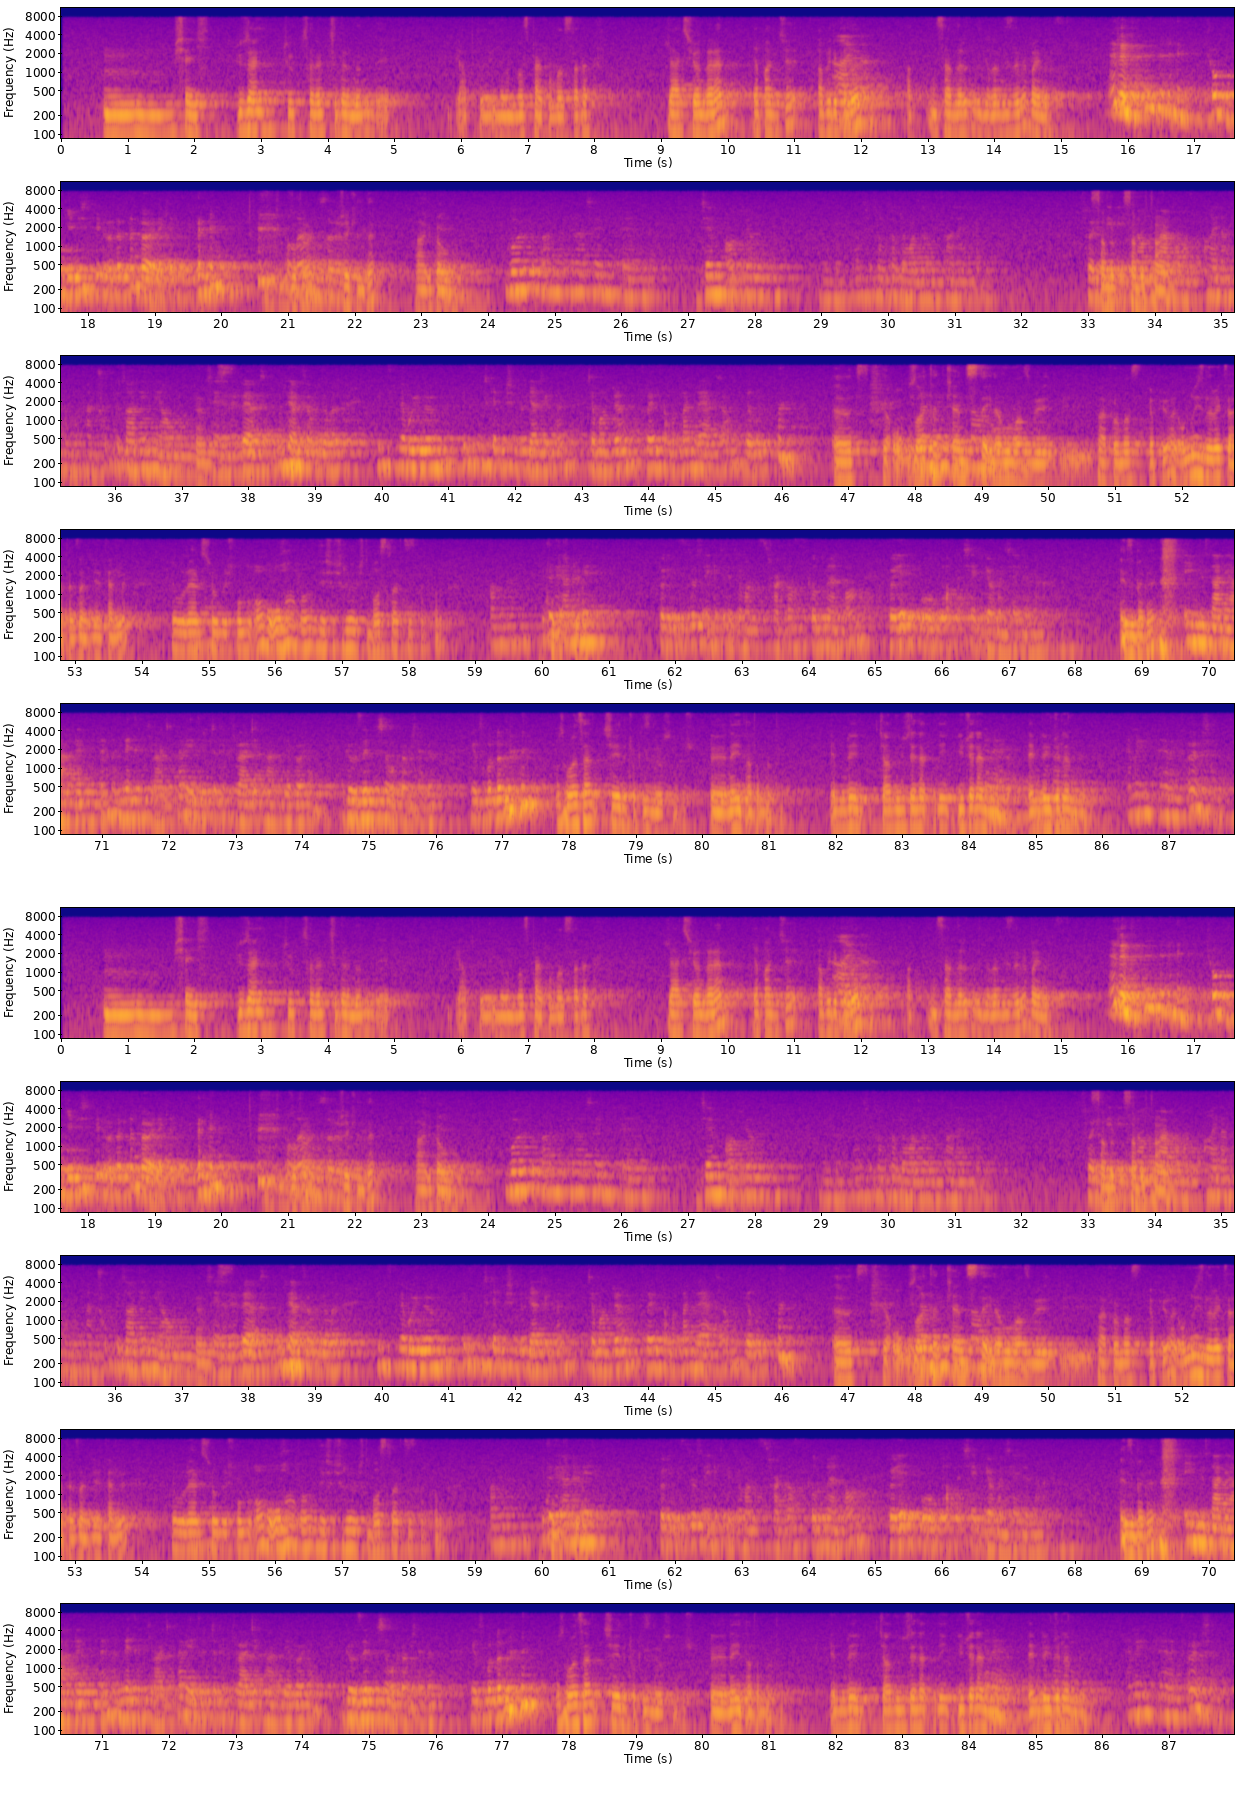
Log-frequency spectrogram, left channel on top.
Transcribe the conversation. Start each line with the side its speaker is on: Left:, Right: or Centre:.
Left: Hmm, şey güzel Türk sanatçılarının e, yaptığı inanılmaz performanslara reaksiyon veren yabancı Amerikalı
Right: Aynen.
Left: at- insanların videolarını izlemeye bayılırım.
Right: Evet. <laughs> Çok geniş bir özetle böyle kesinlikle.
Left: <laughs>
Right: <laughs>
Left: İnce uzatarak
Right: Tam olarak bunu soruyordum.
Left: bu bu şekilde harika
Right: E,
Left: oldu.
Right: bu arada ben mesela şey e, Cem Adrian'ın neydi? Yanlış hatırlamıyorsam Cem Adrian'ın bir tane söylediği
Left: Summer,
Right: bir
Left: Summertime.
Right: canlı performans. Aynen Summertime. Çok güzel değil mi ya onun
Left: Evet.
Right: şeyleri, reaksiyon, <laughs> reaksiyon videoları. Hepsine bayılıyorum. Hepsini tüketmişimdir gerçekten. Cem Adrian, Tre, Summertime, reaksiyon yazıp
Left: Evet. Ya
Right: <laughs>
Left: o zaten
Right: izlemediğim
Left: kendisi
Right: içerik kalmamıştır.
Left: de inanılmaz bir e, performans yapıyor. Hani onu izlemek zaten sadece yeterli. de o reaksiyonda
Right: Evet.
Left: işte onu "Aa, oha falan diye şaşırıyor işte baslar tizler falan.
Right: Aynen. Bir
Left: Komik
Right: de yani hani
Left: bir yandan.
Right: böyle izliyorsun 50 kere izliyorum artık şarkıdan sıkıldım yani falan. Böyle o pa- şey biliyorum hani şeylerini. hmm,
Left: Ezbere.
Right: o
Left: <laughs>
Right: en güzel yerlerinde hani ne tepki verecekler yeterince tepki verecekler mi diye böyle gözlerin içine bakıyorum şeylerin YouTuber'ların.
Left: O zaman sen şeyi de çok izliyorsundur. Ee, neydi
Right: <laughs> Hı.
Left: adamın adı? Emre Can Yücelen, ne, Yücelen
Right: Evet
Left: miydi? Emre
Right: Emrecan
Left: Yücelen
Right: Yücelen.
Left: miydi?
Right: Emre evet öyle bir şey.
